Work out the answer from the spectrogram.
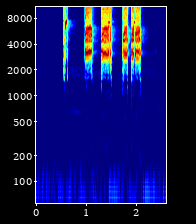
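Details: Grey francolin (teetar), offered as a hunting calling sound, gives five harsh, loud, broadband bursts in quick succession within under two seconds over a quiet background.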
